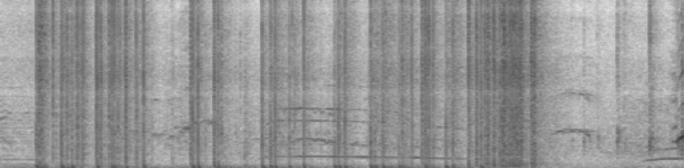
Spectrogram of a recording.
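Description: Fireworks finale barrage: a rapid, dense string of bangs and crackling reports that eases off about five seconds in.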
